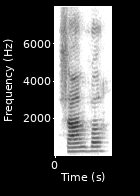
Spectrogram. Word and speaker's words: Chanvre: moving a little okay so it's like french chanva okay it's like french i can hardly hear you can you hear me i can hear you now so turn up your volume a little bit okay all right yes okay so how did you come up with that name it is the r is silent okay so how did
